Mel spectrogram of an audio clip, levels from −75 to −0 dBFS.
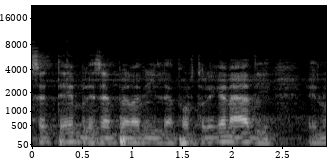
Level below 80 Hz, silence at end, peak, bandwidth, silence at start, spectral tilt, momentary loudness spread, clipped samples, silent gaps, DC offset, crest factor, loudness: -48 dBFS; 0 s; -16 dBFS; 10.5 kHz; 0 s; -5.5 dB/octave; 15 LU; under 0.1%; none; under 0.1%; 16 dB; -32 LUFS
